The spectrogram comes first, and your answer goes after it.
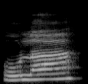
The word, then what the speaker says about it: Ola: see my name is ola if you know hola in spanish take away the edge he got me right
